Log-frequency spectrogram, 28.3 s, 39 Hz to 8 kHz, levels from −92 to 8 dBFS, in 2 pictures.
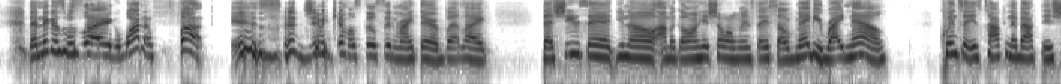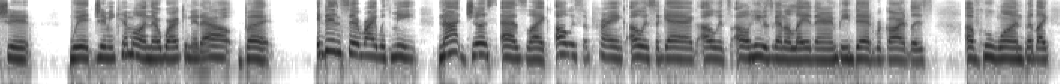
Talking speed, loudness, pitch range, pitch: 175 wpm, -17 LUFS, 195-230 Hz, 205 Hz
